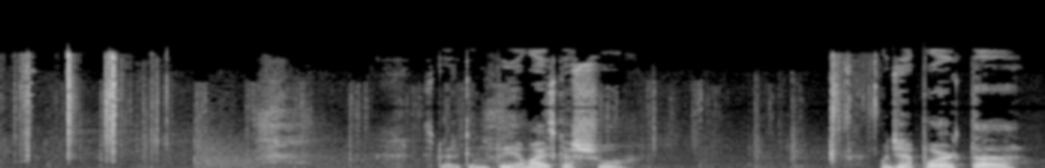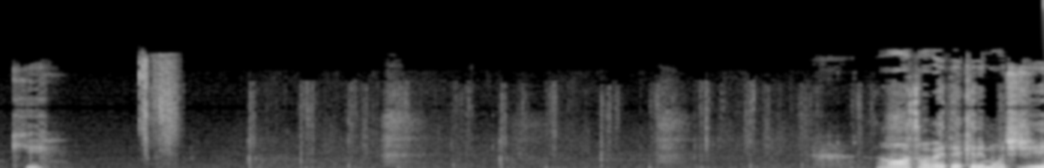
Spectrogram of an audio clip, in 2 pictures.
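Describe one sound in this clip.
Footsteps tap on a hard concrete floor.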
